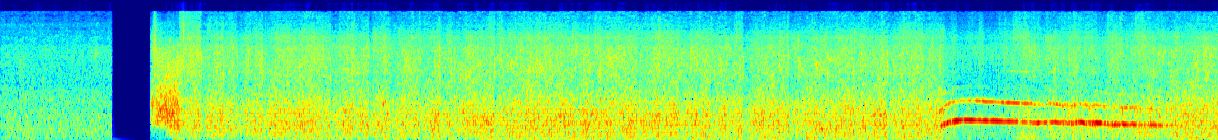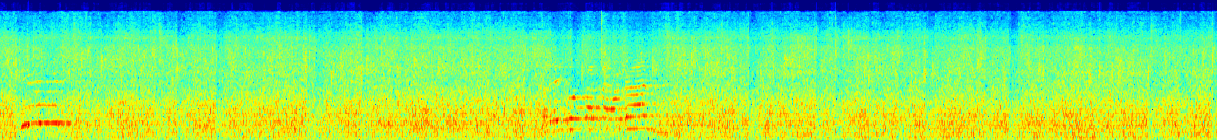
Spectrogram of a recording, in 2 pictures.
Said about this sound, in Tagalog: Grabing ulan, lakas ng hangin oh.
